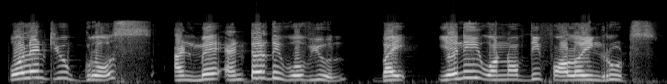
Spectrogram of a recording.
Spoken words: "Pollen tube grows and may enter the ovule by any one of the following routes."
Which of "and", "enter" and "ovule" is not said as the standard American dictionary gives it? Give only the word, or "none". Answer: none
